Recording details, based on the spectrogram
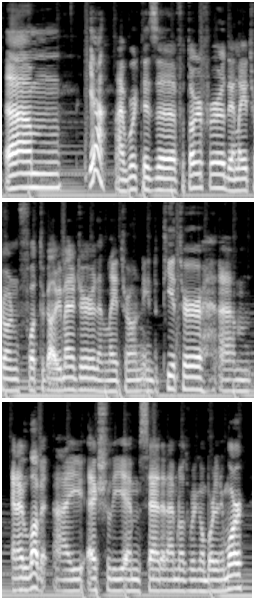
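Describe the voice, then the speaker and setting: A man's voice: mid-range voice, little pitch movement, moderate pace, fairly bright tone, soft background music. Serbian man in his thirties chatting. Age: 30s. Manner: rambling, friendly, many ums and restarts. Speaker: streamer reacting to a video. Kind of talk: casual reaction commentary.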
